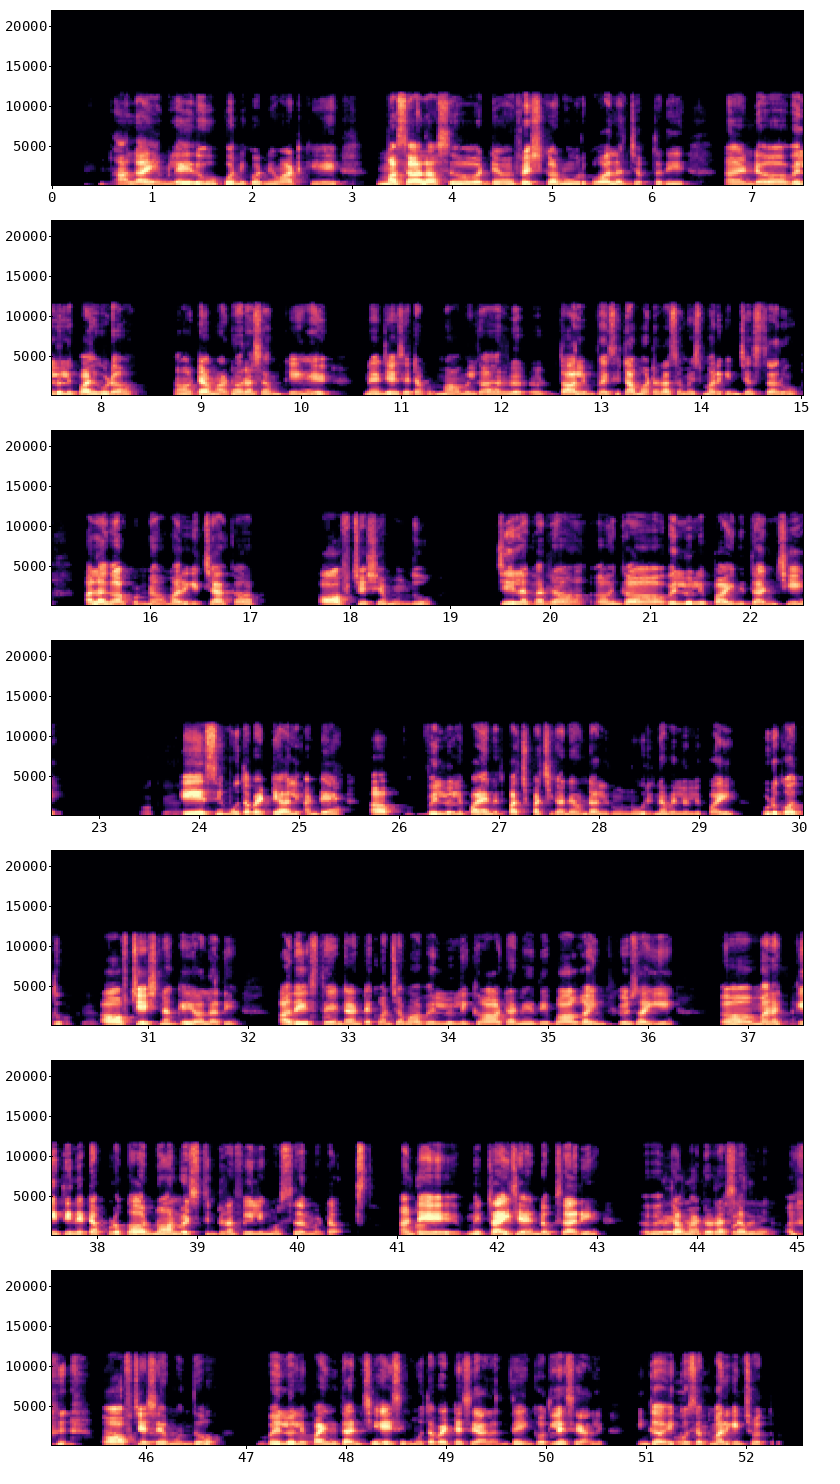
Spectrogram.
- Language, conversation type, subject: Telugu, podcast, అమ్మ వండే వంటల్లో మీకు ప్రత్యేకంగా గుర్తుండే విషయం ఏమిటి?
- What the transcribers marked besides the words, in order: other background noise; in English: "ఫ్రెష్‍గా"; in English: "అండ్"; in English: "టమాటో"; in English: "టమాటో"; in English: "ఆఫ్"; in English: "ఆఫ్"; in English: "ఇన్‍ఫ్యూజ్"; in English: "నాన్‍వెజ్"; in English: "ఫీలింగ్"; lip smack; in English: "ట్రై"; in English: "ట్రై"; in English: "టమాటో"; in English: "కంపల్సరీగా"; chuckle; in English: "ఆఫ్"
